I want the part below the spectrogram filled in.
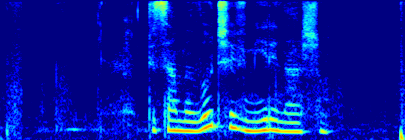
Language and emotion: Russian, positive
